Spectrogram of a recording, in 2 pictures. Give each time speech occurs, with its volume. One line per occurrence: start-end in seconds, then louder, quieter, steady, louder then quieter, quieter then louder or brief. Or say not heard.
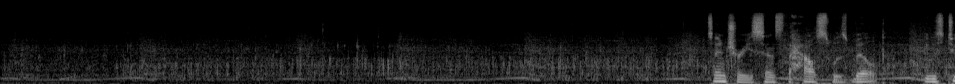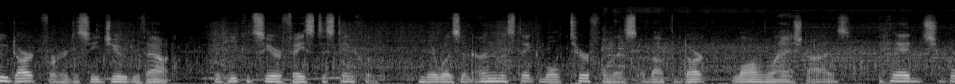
7.0-19.0 steady.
